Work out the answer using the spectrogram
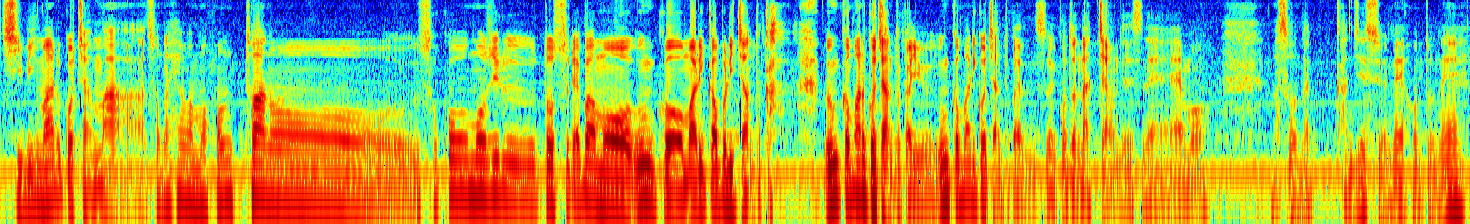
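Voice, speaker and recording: A man hosting a podcast, reading listener mail aloud and chatting casually in a rambling, hesitant way full of drawn-out fillers. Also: medium pitch, animated, fairly bright tone, slight background noise. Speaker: podcast host.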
